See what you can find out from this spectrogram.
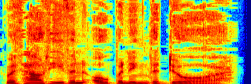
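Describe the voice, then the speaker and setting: An actor voicing a haughty, formal middle-aged mage and official in a fantasy video game, speaking precisely and with condescending politeness. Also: male voice, mid-range voice, a little fast, mellow, husky, no echo, clean studio sound, natural voice. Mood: grave.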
